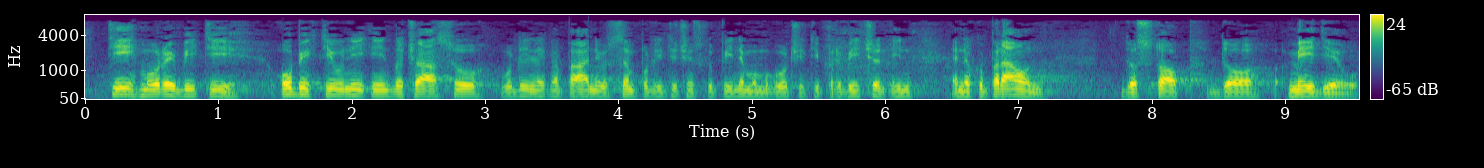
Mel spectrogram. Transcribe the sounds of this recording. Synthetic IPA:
t̪imoːɾajɔbit̪i | ɔbjɛkt̪iwniʔiːnʋət͡ʃaːsuʋɔlilnɛkampaːnjɛwsəmpɔliːt̪it͡ʃnimskupiːnɛmɔmɔɡoːt͡ʃit̪ipɾaʋit͡ʃənin | ɛnakɔpɾawn | d̪ɔst̪ɔpd̪ɔmeːd̪ijɛw

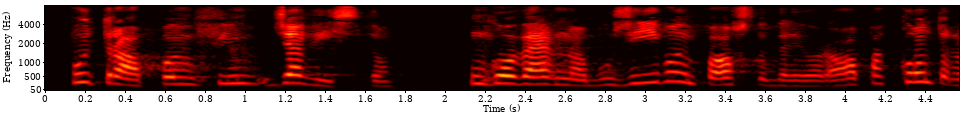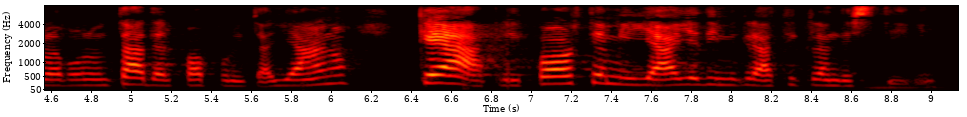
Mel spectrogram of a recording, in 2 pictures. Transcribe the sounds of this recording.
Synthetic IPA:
purt̪ɾɔpːoɛuɱfilmd͡ʒavːist̪o | uŋɡovɛrnoabuziːvoimpɔst̪od̪elːewɾɔːpakont̪ɾolavolont̪ad̪elpɔːpoloit̪aljaːno | keaːpɾipɔrt̪iamiljajad̪imːiɡɾaːt̪ikland̪est̪ḭːni

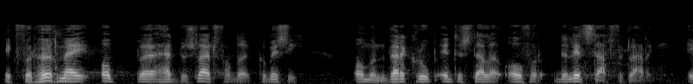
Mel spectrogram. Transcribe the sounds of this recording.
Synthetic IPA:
ɪkfərɦøːχmɛjɔp̚ɦəd̚bəslœɥtfɑndəkɔmɪsi | ɔmənʋɛrkχrupɪntəstɛlə̰nowvərdəlɪtsta̰ːtsfərkla̰ːɾɪŋ | ɪ

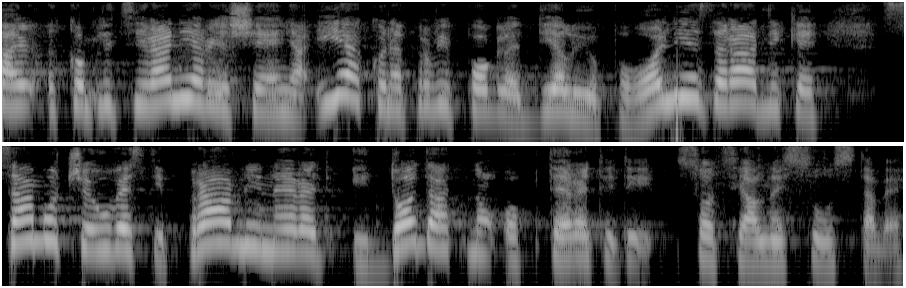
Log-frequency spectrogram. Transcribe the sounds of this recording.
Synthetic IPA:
ako̞mplit̪siɾanijaɾje̞ʃe̞ːɲaʔiako̞napr̩ʋipo̞ɡle̞d̪̚ːje̞lujupo̞ʋo̞ʎnije̞zaɾaːd̪nike̞samo̞t͡ɕe̞uʋe̞st̪ipɾaːʋnine̞ɾed̪id̪o̞d̪at̪no̞ʔopt̪e̞ɾe̞t̪it̪iso̞t̪sijalˠne̞suːst̪aʋe̞

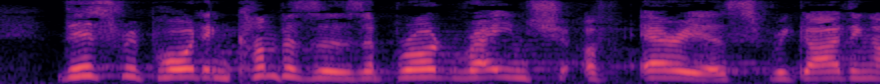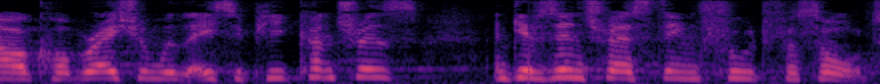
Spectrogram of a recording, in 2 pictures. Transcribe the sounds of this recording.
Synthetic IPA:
ðɪsɹɨpʰɔɹɾɨ̃nkʰʌ̃mpəsɪzəbɹɔːd̚ɹẽɪ̃nd͡ʒʌvɛɹiɨz̥ɹɨɡɑɹdɪ̃ŋaʊə˞kʰoɔpə˞eɪʃɨ̃nwɪðeɪsipʰikʰʌ̃nt͡ʃɹ̥iz | ʔɨ̃nɡɪvzɪ̃nt͡ʃɹ̥ɛstɪ̃ŋfud̥fəθɔɹt

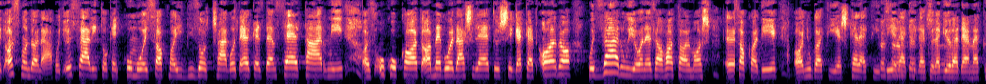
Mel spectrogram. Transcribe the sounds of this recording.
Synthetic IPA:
oɒst̪mo̞nd̪ɒna̰ːho̞ɟø̞sːɛaːlːiːt̪o̞kɛɟko̞mo̞jsɒkmɒibizo̞t͡ʃːaːɡo̞t̪ɛlkɛzd̪ɛɱfɛlt̪aːrniɒzoko̞kɒt̪ɒmɛɡo̞ld̪aːʃilɛɦɛt̪øːʃeːɡɛkɛt̪ʰɒrːɒho̞ɟzaːɾujːo̞nɛzɒɦɒt̪ɒlmɒʃsɒkɒd̪eːkɒɲuɡɒt̪ieːʃkɛlɛt̪ibeːɾɛkilːɛt̪øːlɛɡjøvɛd̪ɛlmɛkː

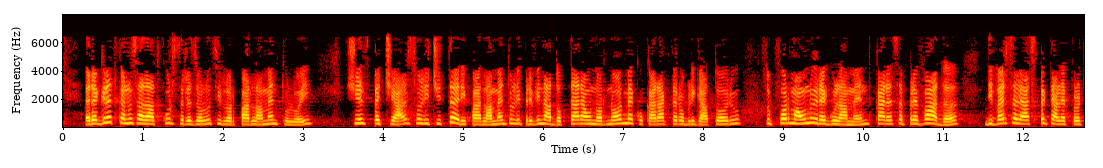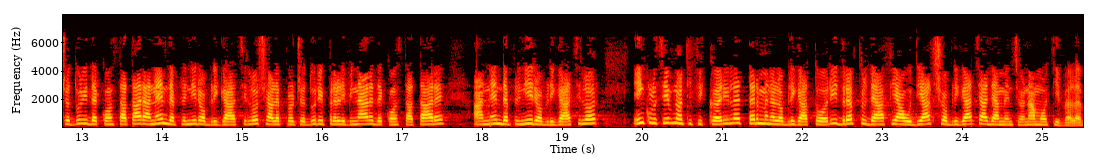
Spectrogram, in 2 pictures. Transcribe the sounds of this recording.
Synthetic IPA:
re̞ɡɾe̞t̪kənusad̪at̪kursre̞zo̞lut̪silo̞rparlame̞nt̪uluj | ʃiɨnspe̞t͡ʃialso̞lit͡ʃit̪əɾiparlame̞nt̪ulujpɾivind̪ad̪o̞p̚t̪aɾeauno̞rno̞rme̞kukaɾak̚t̪e̞ɾo̞bliɡat̪o̞ɾju | sub̥fo̞rmaunujreɡulame̞nt̪kaɾe̞səpɾe̞vad̪ə | d̪ive̞rse̞le̞aspe̞kt̪eale̞pɾo̞t͡ʃe̞d̪uɾijd̪e̞ko̞nst̪at̪aɾeane̞ɨnd̪e̞pliniɾio̞bliɡat̪siːlo̞rʃiale̞pɾo̞t͡ʃe̞d̪uɾijpɾe̞liminaɾe̞d̪e̞ko̞nst̪at̪aɾe̞ | ane̞ɨnd̪e̞pliniɾio̞bliɡat̪siːlo̞r | iŋklusivno̞t̪ifikəɾile̞t̪e̞rme̞ne̞leobliɡat̪o̞ɾijd̪ɾe̞p̚t̪uld̪e̞afiaud̪iat̪ʃio̞bliɡat̪sijad̪e̞ament̪sio̞namo̞t̪ive̞̰le̞̰

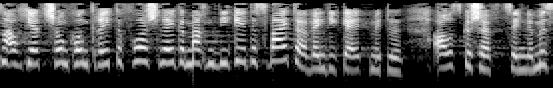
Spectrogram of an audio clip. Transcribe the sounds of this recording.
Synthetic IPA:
sn̩aʊxjɛt͡stʃoːnkʰɔnkʁ̥eːtəfoːɐʃlɛːɡəmaχn̩viːɡeːtɛsv̥aɪtɐvɛndiːɡɛltmɪtl̩ʔaʊsɡ̥əʃœp͡ftz̥ɪntviːɐmʏs

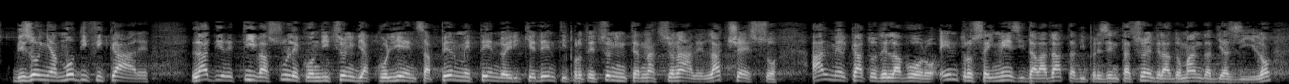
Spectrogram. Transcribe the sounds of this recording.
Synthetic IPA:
bizoɲːamod̪ifikaːɾe | lad̪iɾet̪ːiːvasulːekond̪it̪sjoːnid̪iakːoʎːɛnt̪sapermet̪ːɛnd̪oajrikjed̪ɛnt̪ipɾot̪et̪sːjoːneint̪ernat̪sːjonaːlelat͡ʃːɛsːo | almerkaːt̪od̪elːavoːɾoʔent̪ɾosɛjmeːzid̪alːad̪at̪ad̪ipɾezent̪at̪sjoːned̪elːad̪omand̪ad̪iaziːlo

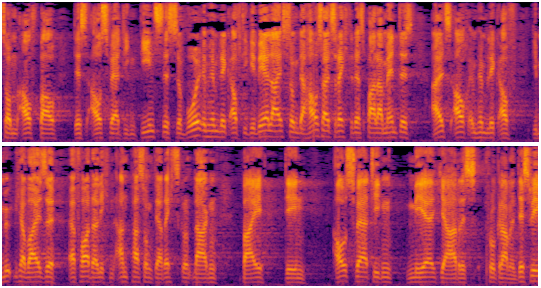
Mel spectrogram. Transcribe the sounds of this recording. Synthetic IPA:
t͡sʊmʔa̰ʊfb̥aʊ | d̥ɛsʔa̰ʊsv̥ɛɐtɪɡŋ̩diːnstəsz̥ovoːlɪmhɪnblɪkaʊfd̥iːɡəveːɐlaɪstʊŋdeːɐɦaʊshaltsʁɛçtədɛspʰaɐlamɛntəs | ʔalsa̰ʊxɪmhɪnblɪkaʊf | d̥iːmøːklɪçɐvaɪzəʔɛɐfɔɐdɐlɪçn̩ʔa̰npʰasʊŋdeːɐʁɛçt͡sɡ̥ʁʊntlaːɡŋ̩ | b̥aɪd̥eːn | ʔaʊsv̥ɛɐtɪɡŋ̩ | meːɐjaːʁəspʁ̥oɡʁaməndɛsv̥eːŋ̩

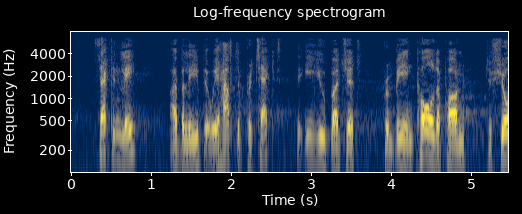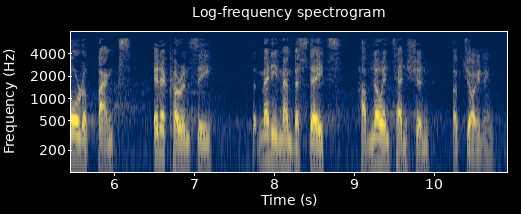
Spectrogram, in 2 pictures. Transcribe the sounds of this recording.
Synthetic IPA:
sɛkə̃ndˡli | ʔaɪbɪliːvðəʔ̚wiɦaftʰəpʰɹ̥ətʰɛk̚tðiʔiːjʉːbʌd͡ʒɪt | fɹə̃mbiɪ̃ŋkʰɔːlˠdəpʰɒ̃ntʰəʃɔːɹəvbãŋks | ɪ̃nəkʰʌɹə̃nsi | ðəʔ̚mɛñimɛ̃mbəsteɪts | həvnoʊɪ̃ntʰɛ̃nʃə̃n | əvd͡ʒɔ̃ɪ̃nɪ̰̃ŋ

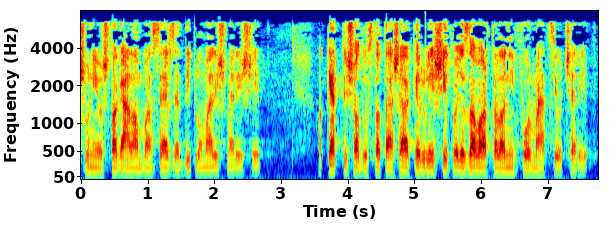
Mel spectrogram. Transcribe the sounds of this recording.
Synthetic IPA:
ʃuːnijoːʃt̪ɒɡaːlːɒmbɒnsɛrzɛd̪dːiplo̞maliʃmɛɾeːʃeːt̪̚ | ɒkɛt̪ːøːʃɒd̪oːst̪ɒt̪aːʃɛlkɛɾyleːʃeːt̪ʋɒɟɒzɒvɒrt̪ɒlɒniɱfo̞rmaːt̪sijoːt͡ʃɛɾḛːt̪

